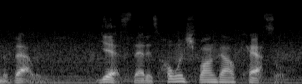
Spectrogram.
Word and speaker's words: Hohenschwangau: Yes, that is Hohenschwangau Castle. Pronunciation slow and clear. Break it down gently. Hoch, like go, but with an H in front. And soft, quick. Schwan, blend of schieß Schwan. Gau, like cow, but with a G.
